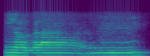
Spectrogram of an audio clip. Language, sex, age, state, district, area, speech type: Telugu, male, 45-60, Andhra Pradesh, Vizianagaram, rural, conversation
